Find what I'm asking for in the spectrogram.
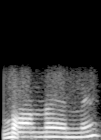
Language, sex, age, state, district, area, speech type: Telugu, female, 45-60, Andhra Pradesh, West Godavari, rural, conversation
